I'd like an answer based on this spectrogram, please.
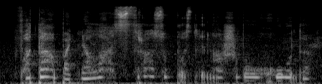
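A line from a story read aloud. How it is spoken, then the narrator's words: Whisper. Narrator (Russian): прошептала она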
